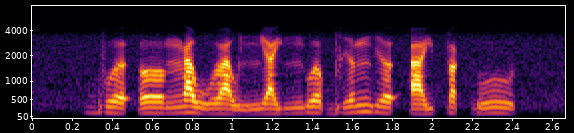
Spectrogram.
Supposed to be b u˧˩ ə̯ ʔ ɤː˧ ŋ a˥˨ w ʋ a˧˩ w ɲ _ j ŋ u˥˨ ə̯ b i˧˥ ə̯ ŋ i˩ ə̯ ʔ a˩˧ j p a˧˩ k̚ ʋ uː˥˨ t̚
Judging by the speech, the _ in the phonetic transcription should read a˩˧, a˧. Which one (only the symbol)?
a˧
